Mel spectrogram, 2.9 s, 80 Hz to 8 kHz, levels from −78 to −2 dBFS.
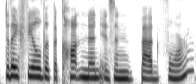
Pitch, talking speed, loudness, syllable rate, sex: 250 Hz, 205 wpm, -18 LUFS, 4.4 syllables/s, female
